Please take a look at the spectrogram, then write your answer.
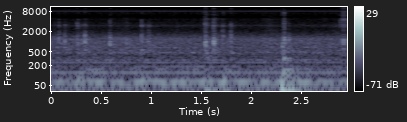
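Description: Computer keyboard typing while coding in C#, a run of quick, light key clicks with a few sharper taps, close and steady with no talk.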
